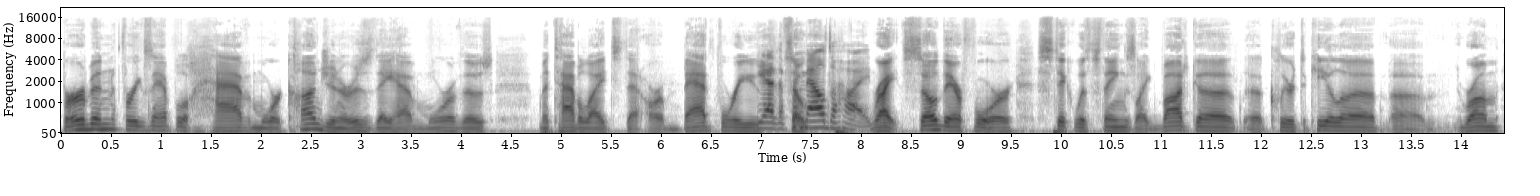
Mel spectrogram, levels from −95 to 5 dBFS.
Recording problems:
none

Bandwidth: 15.5 kHz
